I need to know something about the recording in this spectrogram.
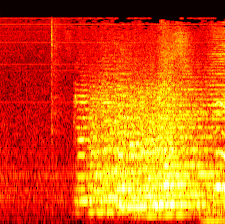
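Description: Live opera orchestra, led by bowed strings, coming in after a brief near-quiet pause about three-quarters of a second in. It plays sustained chords that swell in loudness.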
